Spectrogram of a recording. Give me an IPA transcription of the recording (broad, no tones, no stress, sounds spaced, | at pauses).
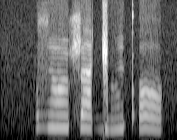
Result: z ɔ̃ ʂ a ɡ͡ǁ õ kʼ ɔ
